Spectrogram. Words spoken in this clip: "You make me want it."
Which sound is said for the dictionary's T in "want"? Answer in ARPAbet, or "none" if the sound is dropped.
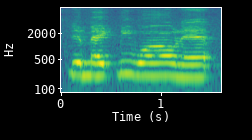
none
